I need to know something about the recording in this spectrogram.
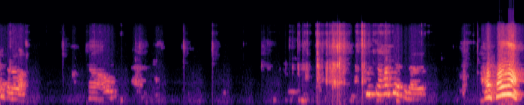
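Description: Crisp pani puri shells being bitten and chewed, with small scattered crunching clicks. Short stretches of a person's voice come in between, the loudest about five to seven seconds in.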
